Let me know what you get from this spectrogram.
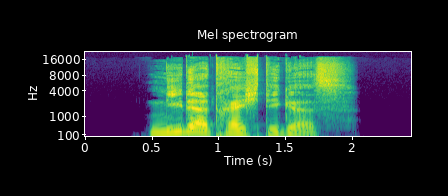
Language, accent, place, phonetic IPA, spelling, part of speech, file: German, Germany, Berlin, [ˈniːdɐˌtʁɛçtɪɡəs], niederträchtiges, adjective, De-niederträchtiges.ogg
- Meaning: strong/mixed nominative/accusative neuter singular of niederträchtig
